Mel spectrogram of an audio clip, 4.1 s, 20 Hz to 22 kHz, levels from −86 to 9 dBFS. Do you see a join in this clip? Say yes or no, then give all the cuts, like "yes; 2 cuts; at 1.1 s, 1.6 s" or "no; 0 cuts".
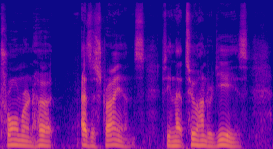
no; 0 cuts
